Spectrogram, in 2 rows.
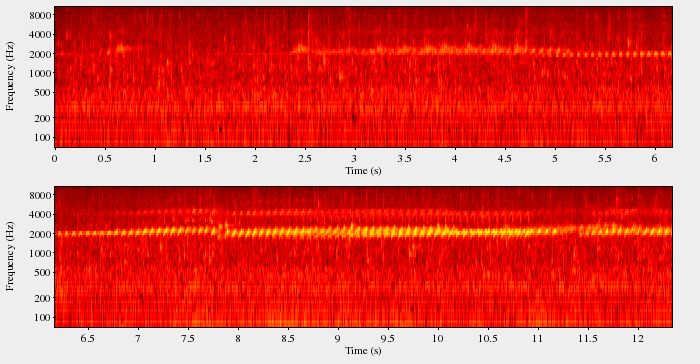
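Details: Kajika frog singing in a small satoyama stream in Ichihara, Chiba, Japan, 9 June 2022: a long sustained whistled tone, rising then holding steady and growing louder, with fine rapid trills over trickling water.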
